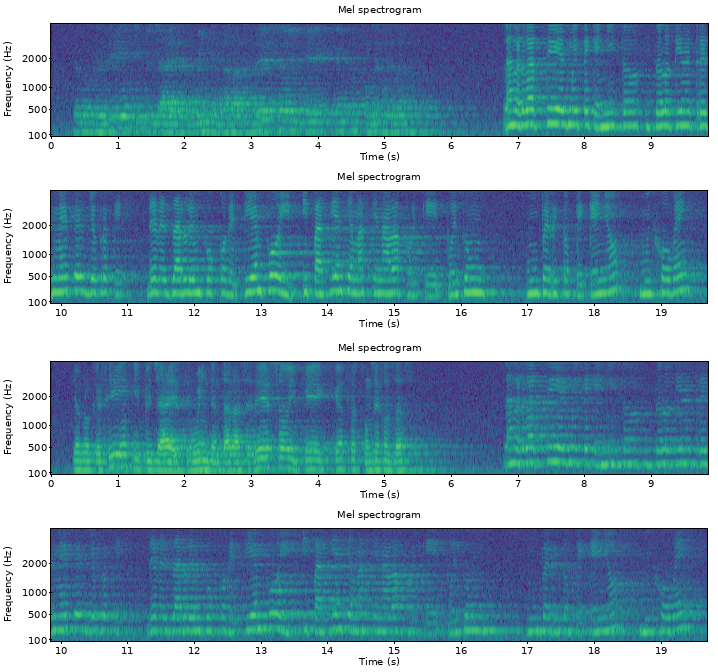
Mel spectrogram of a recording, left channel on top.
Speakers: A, on the right; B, on the left.
A: yo creo que sí, y pues ya este, voy a intentar hacer eso. ¿Y qué, qué otros consejos das?
B: La verdad, sí, es muy pequeñito. Si solo tiene tres meses, yo creo que debes darle un poco de tiempo y, y paciencia más que nada, porque pues un, un perrito pequeño, muy joven,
